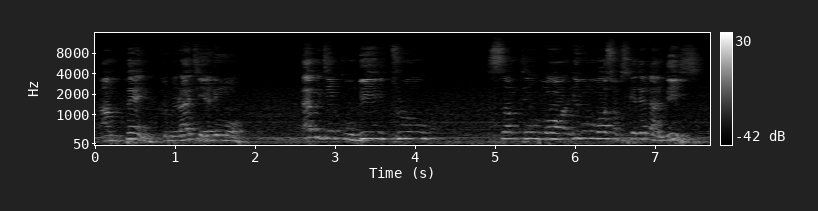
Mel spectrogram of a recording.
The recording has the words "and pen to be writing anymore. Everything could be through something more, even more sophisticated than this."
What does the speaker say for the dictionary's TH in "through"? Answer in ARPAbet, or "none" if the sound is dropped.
T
